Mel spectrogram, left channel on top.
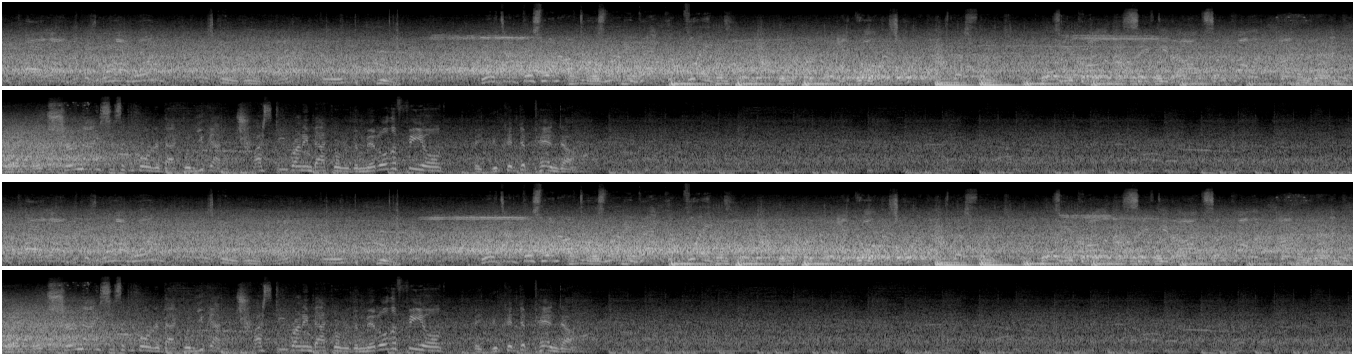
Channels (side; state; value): both; normal; correlation 0.88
